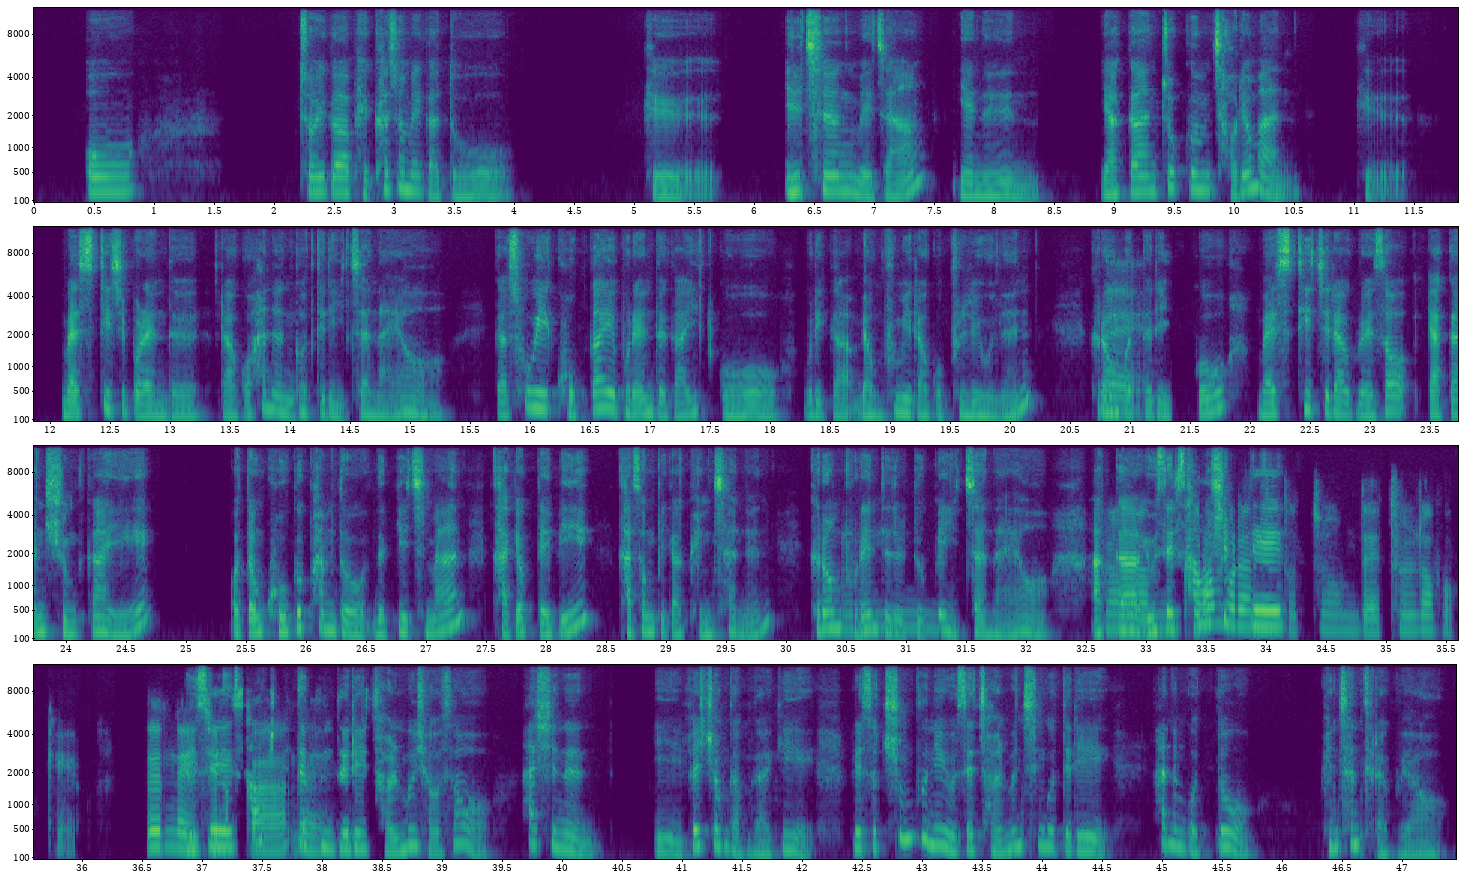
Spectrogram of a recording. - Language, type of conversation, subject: Korean, advice, 한정된 예산으로 만족스러운 옷이나 선물을 효율적으로 고르려면 어떻게 해야 하나요?
- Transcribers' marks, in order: other background noise; in English: "Messtige"; in English: "Messtige"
